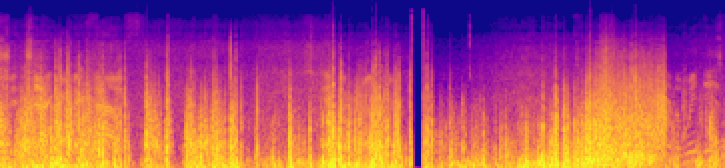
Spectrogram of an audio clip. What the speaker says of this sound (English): the wind is gusting out of the northeast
